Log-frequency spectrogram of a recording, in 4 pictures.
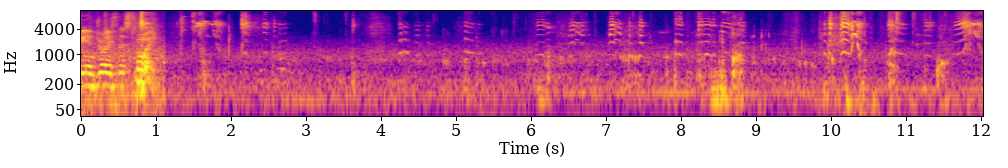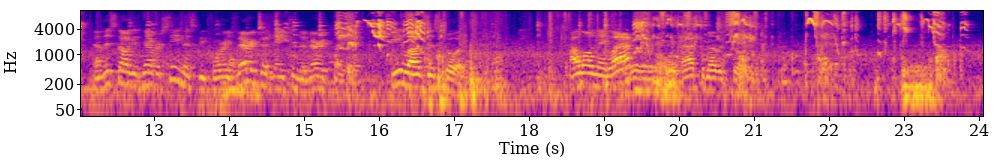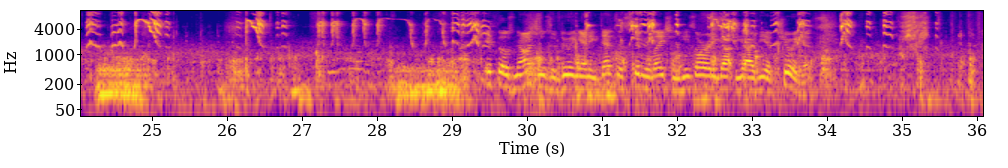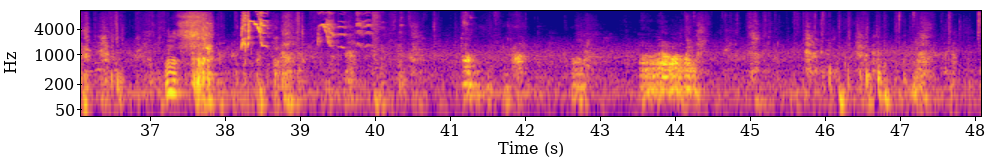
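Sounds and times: chew toy squeaking: 0:01.3 - 0:02.9, 0:04.2 - 0:09.0, 0:09.8 - 0:12.2, 0:14.6 - 0:16.9, 0:19.3 - 0:25.4, 0:26.0 - 0:36.2, 0:37.6 - 0:40.3.

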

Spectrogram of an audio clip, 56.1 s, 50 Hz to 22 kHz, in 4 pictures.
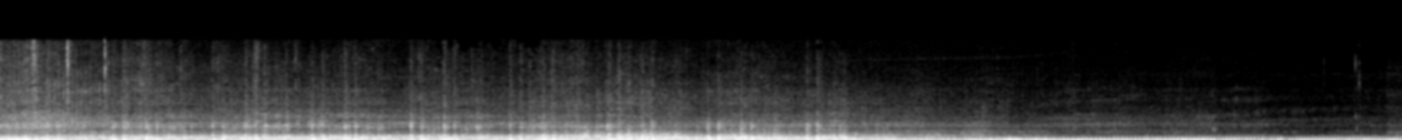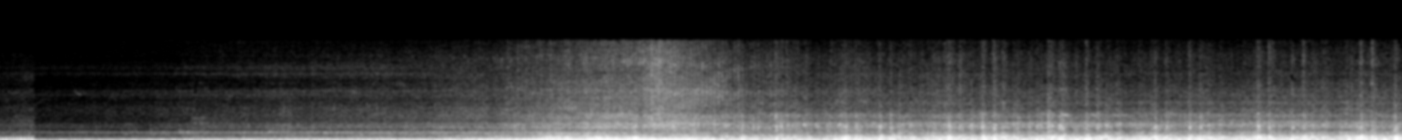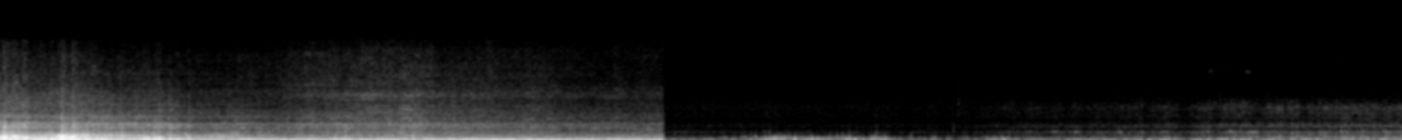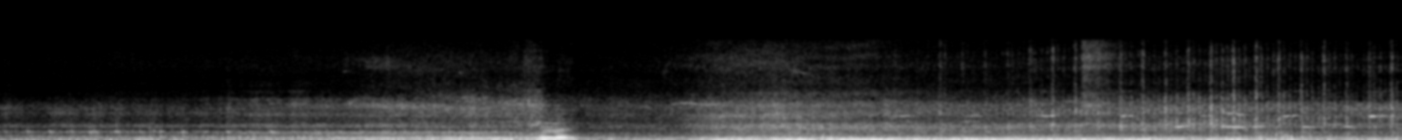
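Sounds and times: diesel train approaching: 0:00.0 - 0:56.0
train carriages rolling past: 0:00.0 - 0:56.0.

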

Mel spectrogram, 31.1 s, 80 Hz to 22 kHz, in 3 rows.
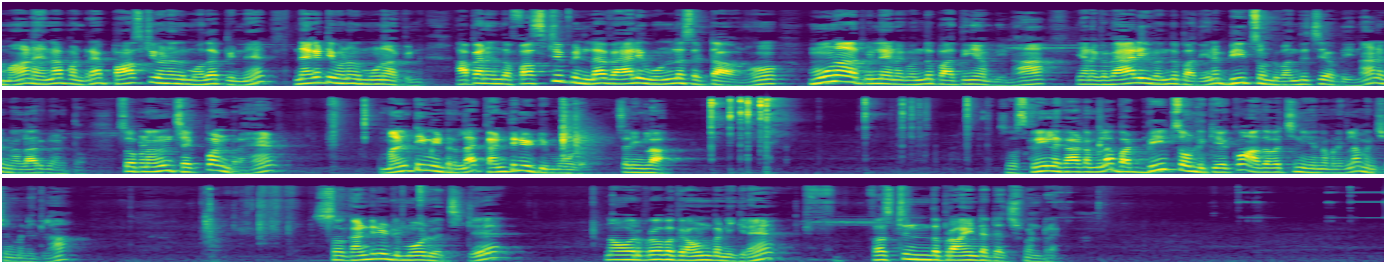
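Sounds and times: multimeter continuity beep: 0:28.5 - 0:29.0, 0:29.9 - 0:31.0.

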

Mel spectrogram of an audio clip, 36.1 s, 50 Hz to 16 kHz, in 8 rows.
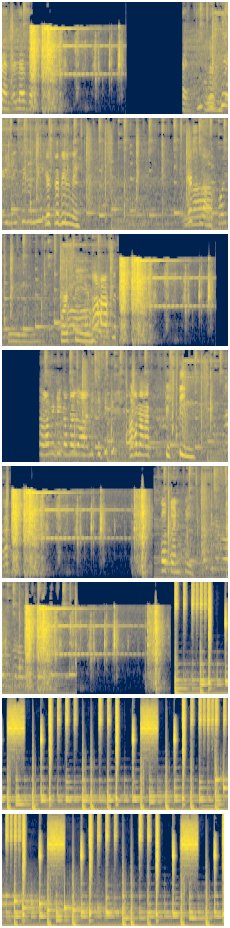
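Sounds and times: bell-like ding: 0:01.2 - 0:02.3, 0:11.8 - 0:13.1.

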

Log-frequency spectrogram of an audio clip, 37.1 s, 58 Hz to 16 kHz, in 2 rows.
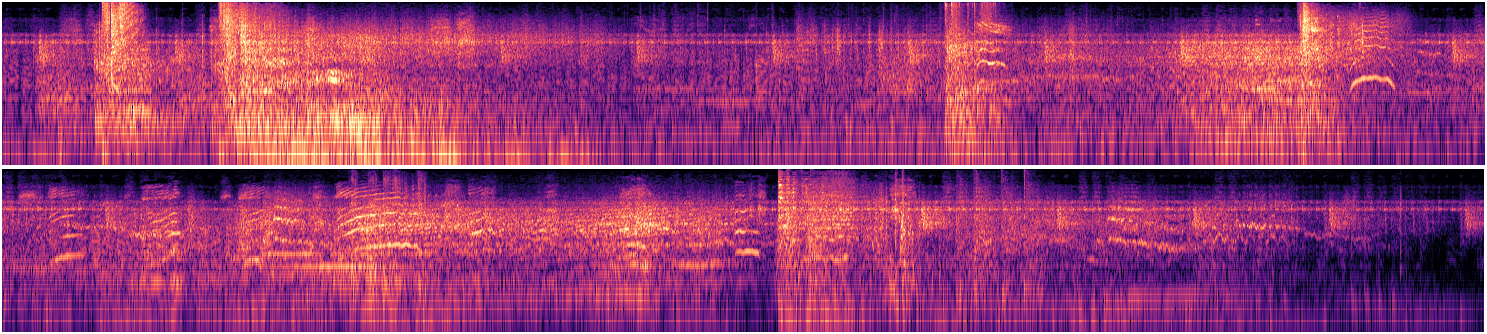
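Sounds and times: orchestral film score: 0:00.0 - 0:36.2
deep rumbling impact: 0:02.0 - 0:08.0.

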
